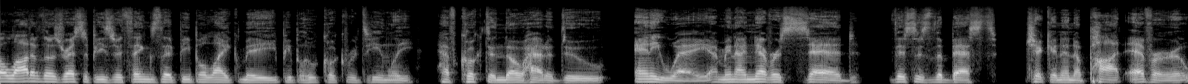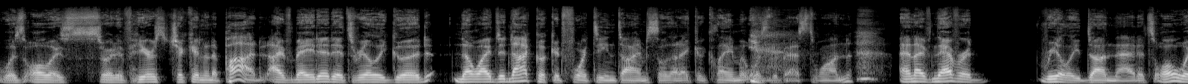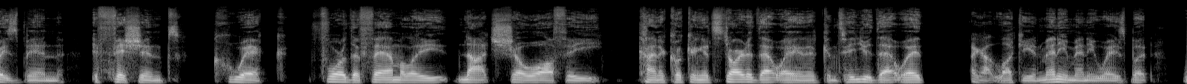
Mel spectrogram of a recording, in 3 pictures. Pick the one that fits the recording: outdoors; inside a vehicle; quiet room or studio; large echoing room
quiet room or studio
